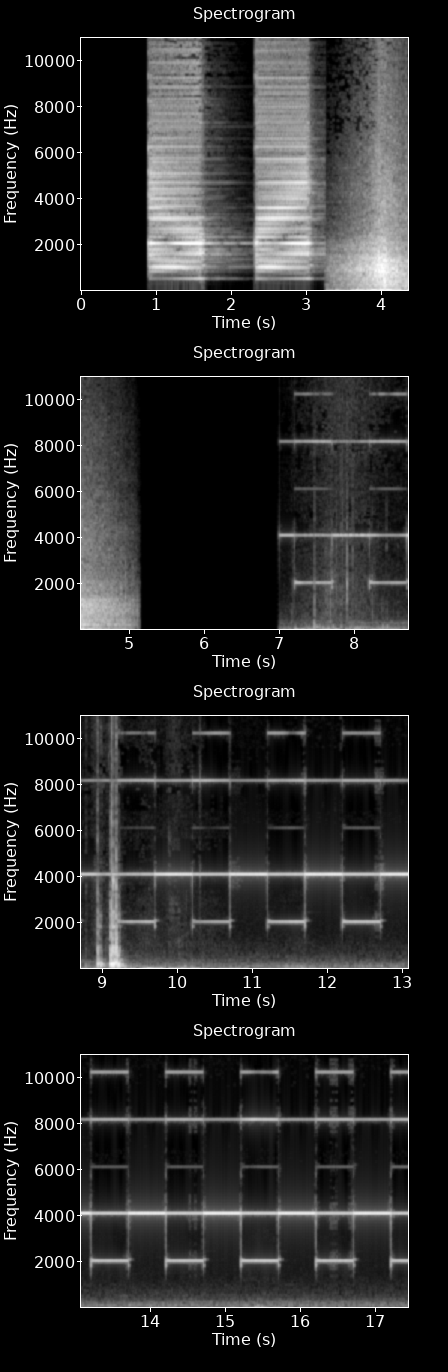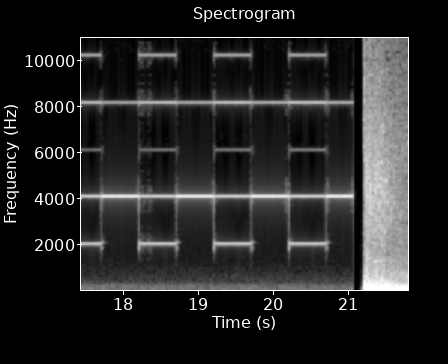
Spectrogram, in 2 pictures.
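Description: Edited intro sound effects: two horn-like blasts, then a whoosh. After a short silence comes a steady high whine with a short beep repeating about every three-quarters of a second, and a single sharp click about nine seconds in.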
